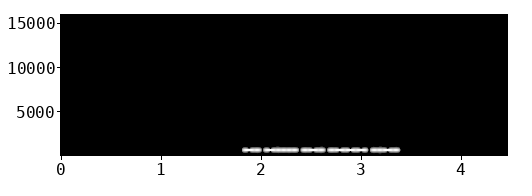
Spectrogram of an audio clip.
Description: Morse code, heard as a keyed tone, about 42 wpm, 700 Hz. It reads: N6RJF
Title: USA Call Signs - 5 Characters - 45wpm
